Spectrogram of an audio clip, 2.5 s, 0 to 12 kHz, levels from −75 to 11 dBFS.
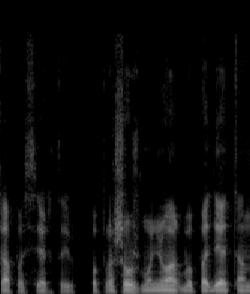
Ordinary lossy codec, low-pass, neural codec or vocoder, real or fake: AAC, 64 kbps; 10.8 kHz; none; real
